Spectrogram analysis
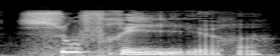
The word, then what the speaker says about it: souffrir: Souffrir. Okay, so double F is not pronounced. Okay, so souffrir.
